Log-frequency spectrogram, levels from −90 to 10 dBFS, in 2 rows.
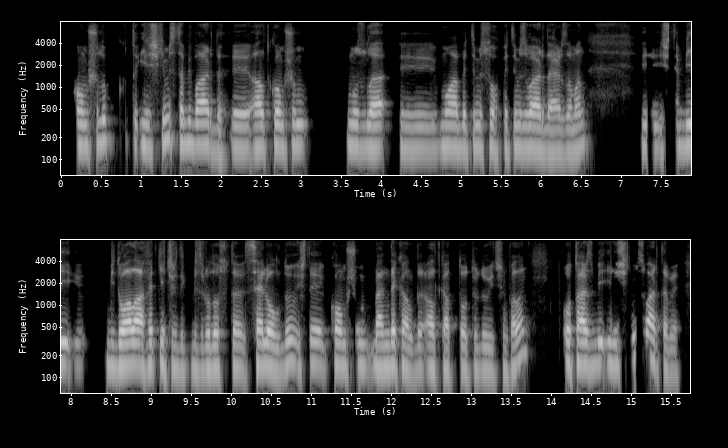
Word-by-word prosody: komşuluk 170 +3 -3
t 155 - -7
ilişkimiz, 160 +4 -3
tabii, 165 -1 0
vardı. 150 -7 +2
Eee, 145 0 +1
alt 145 0 +1
komşumuzla, 150 -1 -1
eee, 140 -1 -6
muhabbetimiz, 145 -1 -1
sohbetimiz 145 0 -3
vardı 140 -2 +3
her 130 0 0
zaman. 135 +4 -4 0.7
İii, 145 -1 -8
işte 150 +3 -9
bir, 155 -1 +2
iii, 150 +1 -15 0.2
bir 145 -1 -4
doğal 150 +1 +9
afet 150 0 +6
geçirdik 135 -4 -4
biz 130 -1 -6
Rodos'ta, 135 0 0
sel 145 +6 +2
oldu. 145 +3 +3
İşte 145 +1 -3
komşum 145 -1 -2
bende 140 +1 +4
kaldı 135 -2 -1
alt 135 -1 0
katta 130 +1 -2
oturduğu 130 +1 -5
için 125 +1 -9
falan. 180 - 0 0.4
O 155 -1 +2
tarz 150 -2 +5
bir 155 0 +2
ilişkimiz 155 +6 -5
var, 180 -5 +4
tabii, 120 -3 -5
145 Hz, 155 wpm, -22 LUFS, 135-155 Hz, 0.7 s, doğal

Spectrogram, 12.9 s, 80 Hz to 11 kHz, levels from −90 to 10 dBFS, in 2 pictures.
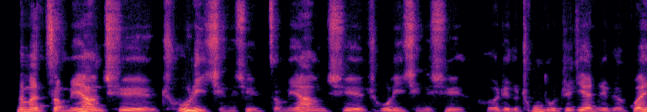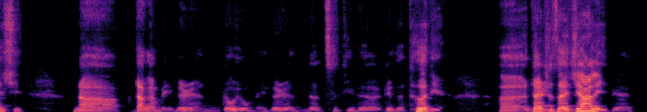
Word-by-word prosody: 那 180 - -1
么 180 -1 +4
怎 140 - 0
么 130 - -9
样 175 -6 +5
去 135 -6 0
处 220 +11 +4
理 255 - +6
情 115 +2 -4
绪， 120 -3 -9
怎 - - -10
么 130 +4 -17
样 155 -5 -1
去 135 +2 -2
处 145 +3 -8
理 140 -4 -7
情 120 +4 -6
绪 135 -3 -8
和 130 - -11
这 135 - -6
个 - - -13
冲 170 0 -7
突 160 -3 -6
之 150 +2 -9
间 165 0 +1
这 145 -2 -8
个 120 -3 -15
关 170 +8 +2
系， 175 - -8 0.5
那 125 -3 -4
大 135 - +2
概 130 0 -7
每 120 -4 -18
个 125 +3 -11
人 120 +1 -17
都 130 - -5
有 115 -2 -12
每 110 -1 -31
个 125 +2 -13
人 115 -2 -15
的 115 - -16
自 130 - -11
己 110 - -20
的 115 +1 -16
这 125 - -11
个 120 0 -17
特 220 - +7
点。 345 - -9 0.5
呃， 130 0 -7
但 170 +4 +4
是 175 - -5
在 160 - +6
家 220 +8 +8
里 215 -6 +3
边 115 +2 -19
135 Hz, 255 characters per minute, -24 LUFS, 120-165 Hz, 0.5 s, 家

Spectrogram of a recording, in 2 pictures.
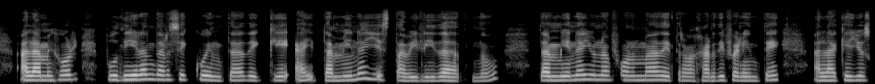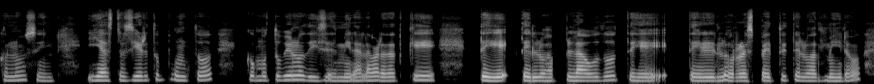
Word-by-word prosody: a 195 - +6
la 195 0 +9
mejor, 215 +3 0 0.3
pudieran 215 +2 +3
darse 220 0 +2
cuenta 190 -3 0
de 190 -2 -2
que, 185 0 -1
hay 110 - +1
también 185 - +1
hay 265 -1 0
estabilidad, 175 -2 +1
¿no? 175 +11 -8 0.4
También 195 +1 +3
hay 225 +1 +2
una 215 -1 0
forma 200 0 0
de 200 -2 +2
trabajar 180 -1 -1
diferente 190 +1 0 0.3
a - - 0
la 185 0 +3
que 195 - -2
ellos 190 -1 0
conocen, 190 -2 -7 0.7
y 185 0 0
hasta 185 +1 -1
cierto 195 +3 0
punto, 200 -1 -5 0.3
como 190 -1 -6
tú 195 - -5
bien 205 +1 +2
lo 210 - +2
dices, 180 -2 -3
mira, 170 0 -2
la - - -2
verdad 175 -2 0
que 200 -1 +1 0.4
te 170 -3 +4
te 180 - +2
lo 170 0 +1
aplaudo, 175 +3 0
te 180 - -2 0.2
te 165 -1 +1
lo 170 0 0
respeto 170 +1 +2
y - - -5
te 190 - -4
lo 170 -1 -2
admiro. 165 0 -3
190 Hz, 170 wpm, -24 LUFS, 175-205 Hz, 0.7 s, la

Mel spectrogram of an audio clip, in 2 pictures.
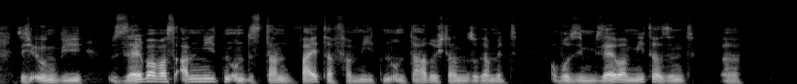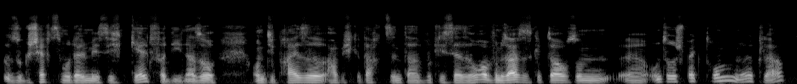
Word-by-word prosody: sich - - -3
irgendwie 95 -1 +1 0.2
selber 95 - +6
was 130 0 +5
anmieten 135 0 +1
und 95 0 0
es 90 - -6
dann 95 -3 +1
weitervermieten 80 -1 +1
und 80 +1 -5
dadurch 100 -1 +1
dann 90 -2 +1
sogar 90 -1 0
mit 85 -2 -5 0.3
obwohl 95 +2 0
sie 95 -1 -3
m 85 -1 -2
selber 100 +5 +7
Mieter 100 +1 +2
sind, 95 +2 -3 0.2
äh, 85 +1 -4 0.7
so 85 0 -5
geschäftsmodell-mäßig 90 -2 -2
Geld - - 0
verdienen. 80 +1 -6
Also, 85 +2 +2 0.4
und 85 -1 -3
die 85 - -7
Preise, 100 +2 +1
habe 95 -1 -6
ich 90 - -9
gedacht, - - -9
sind 90 0 -7
da 85 -1 -5
wirklich 90 -1 -10
sehr, 90 - +1
sehr 85 0 -2
hoch. 110 -2 +2
Wenn 100 - +1
du - - +1
sagst, 105 0 +6
es 95 - -11
gibt - - -13
da - - +5
auch 95 0 +3
so 95 0 -4
'n, 90 -1 -4
äh, 90 0 -7
unteres 130 +2 -4
Spektrum, 150 +5 -4
ne, 140 - -3
klar, 180 - -6
95 Hz, 195 wpm, -24 LUFS, 85-105 Hz, 0.7 s, selber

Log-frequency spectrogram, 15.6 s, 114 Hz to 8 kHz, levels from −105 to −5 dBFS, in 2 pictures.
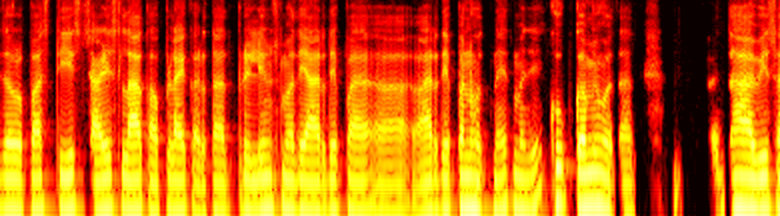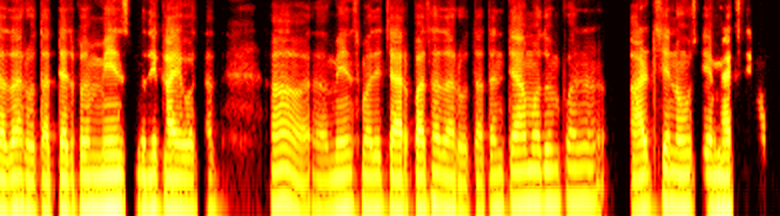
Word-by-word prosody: जवळपास 120 0 0
30-40 125 -1 -1
लाख 115 0 +2
अप्लाय 115 +2 -1
करतात 105 +1 -4
प्रिलिम्समध्ये 120 0 -1
अर्धे 110 +1 -2
पा 115 - 0
अ 105 -1 -5
अर्धे 120 +1 -1
पण 125 -1 +4
होत 120 0 -1
नाहीत 125 +4 -4
म्हणजे 125 +6 -3
खूप 150 0 0
कमी 130 +1 +6
होतात. 115 -5 -1 1.0
10,000-20,000 125 0 +3
होतात 115 0 -1
त्यातून 125 +1 +2
मेन्समध्ये 125 0 +3
काय 120 0 +5
होतात. 120 0 -4 0.6
हां, 120 -5 -1
मेन्समध्ये 125 0 0
4000-5000 125 0 +1
होतात 115 +2 -6
आणि 130 0 -2
त्यामधून 140 +1 +1
पण 150 0 -3 0.4
800-900 130 0 0
मॅक्सिमम 125 0 0
120 Hz, 125 wpm, -23 LUFS, 115-130 Hz, 1.0 s, कमी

